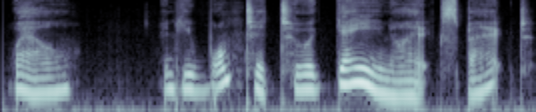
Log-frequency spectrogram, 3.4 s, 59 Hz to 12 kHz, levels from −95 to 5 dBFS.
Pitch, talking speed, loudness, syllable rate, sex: 175 Hz, 145 wpm, -20 LUFS, 4.1 syllables/s, female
